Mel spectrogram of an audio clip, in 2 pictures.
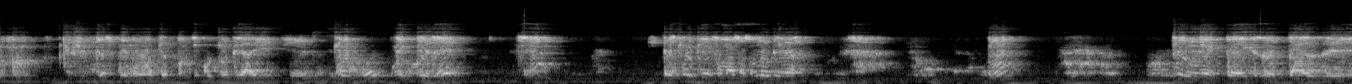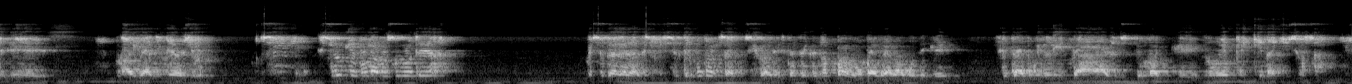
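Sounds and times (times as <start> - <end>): people talking: 0.0 - 18.2, 19.4 - 27.0.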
